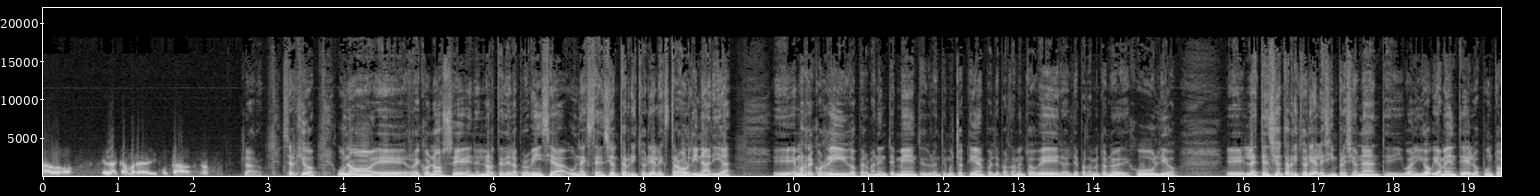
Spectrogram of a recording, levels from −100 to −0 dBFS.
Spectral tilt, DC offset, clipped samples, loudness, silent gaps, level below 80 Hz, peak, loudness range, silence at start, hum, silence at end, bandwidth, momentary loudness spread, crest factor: -6.5 dB/octave; under 0.1%; under 0.1%; -21 LUFS; none; -38 dBFS; -8 dBFS; 2 LU; 0 s; none; 0 s; 18 kHz; 8 LU; 12 dB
